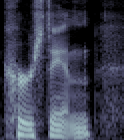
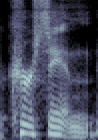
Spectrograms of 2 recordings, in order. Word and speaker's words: Krrsantan: Chrysanthemum is Krrsantan, sort of like Kerstanton or Kersantan.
